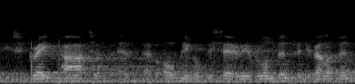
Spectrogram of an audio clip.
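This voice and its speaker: A man's very fast, monotone delivery with flat intonation, medium pitch and a northern English accent, plus noticeable background noise and audible room echo. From northern England. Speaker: tunnelling manager, engineer. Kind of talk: on-site interview. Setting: underground railway tunnel.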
